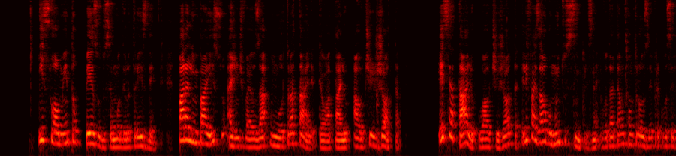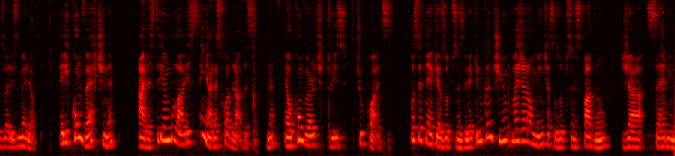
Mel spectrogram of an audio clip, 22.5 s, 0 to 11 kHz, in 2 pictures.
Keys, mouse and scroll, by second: 7.4-8.4 alt+scroll up 3, 8.4-8.8 scroll up 1, 8.8-10.3 shift+middle drag, 9.3-10.3 scroll up 2, 10.6 ctrl+z, 11.1 shift+middle click, 11.8-22.1 middle drag, 15.7 alt+i, 16.8 alt+j, 22.1-22.5 scroll down 4, 22.4 Tab.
